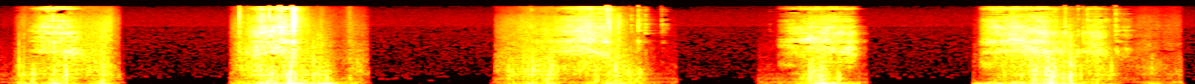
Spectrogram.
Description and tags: Opening and closing cheap motel curtains.
window, motel, hotel, drapes, cheap, curtains, room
